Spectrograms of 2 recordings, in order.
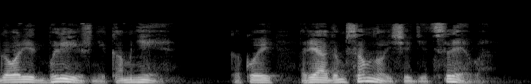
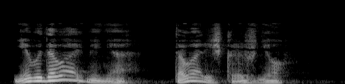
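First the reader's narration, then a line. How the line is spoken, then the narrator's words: Quiet. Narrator (Russian): взводный тихо так говорит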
